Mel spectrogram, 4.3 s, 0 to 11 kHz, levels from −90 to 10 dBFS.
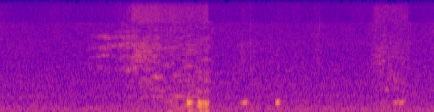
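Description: Speech plays at the wrong sample rate throughout, slowed to 0.689 times speed and 6.45 semitones lower, which fits 32 kHz audio played at 22 kHz. Pitch and tempo fall together, unlike a pitch shift.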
